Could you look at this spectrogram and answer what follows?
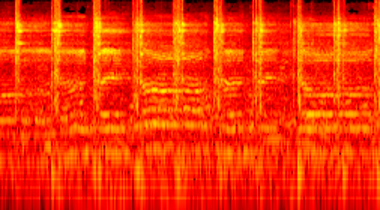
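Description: Voices chanting a song together over a sharp percussive strike repeated a little under twice a second.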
